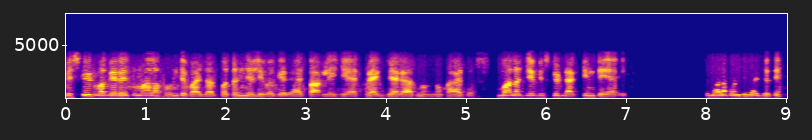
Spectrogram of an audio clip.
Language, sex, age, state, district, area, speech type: Marathi, male, 18-30, Maharashtra, Akola, rural, conversation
